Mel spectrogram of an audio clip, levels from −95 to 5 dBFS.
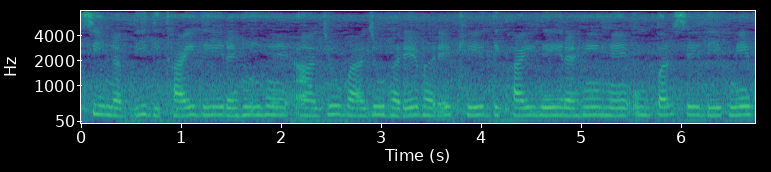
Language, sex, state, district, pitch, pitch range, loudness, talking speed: Hindi, female, Jharkhand, Sahebganj, 215 Hz, 205-220 Hz, -28 LUFS, 185 wpm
